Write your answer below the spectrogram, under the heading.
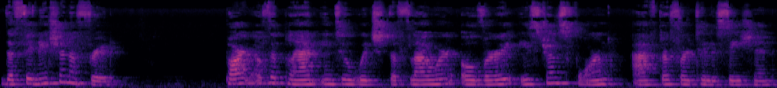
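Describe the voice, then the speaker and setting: Someone with a Spanish accent speaks at a fairly slow pace with ordinary pitch variation. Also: woman. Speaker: online devotional speaker. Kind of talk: devotional talk. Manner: halting.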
